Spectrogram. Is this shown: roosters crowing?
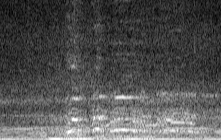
yes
